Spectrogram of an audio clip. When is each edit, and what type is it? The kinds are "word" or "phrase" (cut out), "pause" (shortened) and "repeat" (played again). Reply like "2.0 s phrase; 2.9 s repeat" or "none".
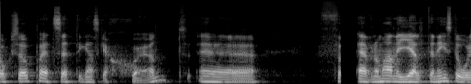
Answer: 3.4 s word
